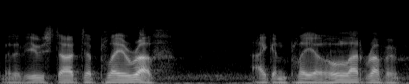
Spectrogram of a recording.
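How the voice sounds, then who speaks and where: An actor playing a hard, dutiful Mountie sergeant who talks curtly and sternly, in 1940s radio drama style. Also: male voice, deep voice, fairly even intonation, normal speed. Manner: curt, stern and unyielding. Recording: dull old radio recording, faint hiss.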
